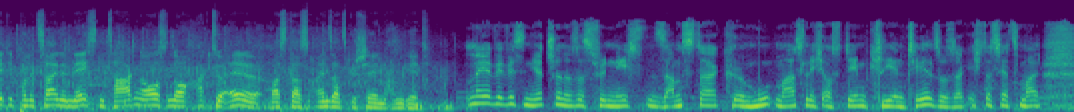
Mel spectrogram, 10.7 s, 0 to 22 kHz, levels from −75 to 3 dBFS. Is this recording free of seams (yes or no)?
yes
